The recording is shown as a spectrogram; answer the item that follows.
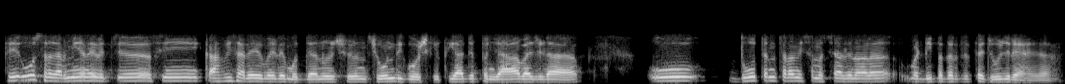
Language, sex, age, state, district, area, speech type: Punjabi, male, 45-60, Punjab, Bathinda, urban, conversation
